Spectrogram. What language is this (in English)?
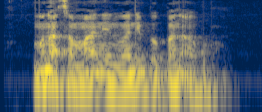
Hausa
